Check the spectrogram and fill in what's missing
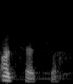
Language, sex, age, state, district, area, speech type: Sindhi, female, 45-60, Gujarat, Kutch, rural, conversation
